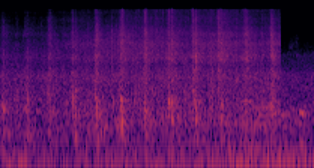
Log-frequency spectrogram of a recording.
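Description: Hoofbeats of trotting harness horses pulling sulkies on a sand track, an even beat of about three strikes a second that cuts off suddenly near the end.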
